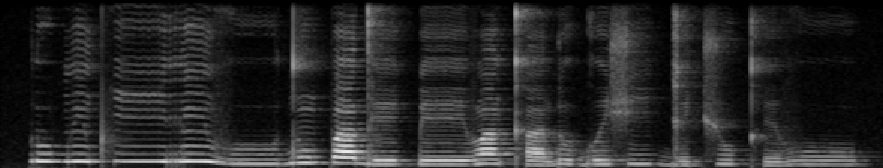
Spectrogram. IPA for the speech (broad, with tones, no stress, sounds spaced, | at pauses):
ɾ u˦ b ĩ˦ pʰ iː˦ r ĩ˦ v uː˨ d ũ˦ p a˦ d eː˨ k͡p eː˨ β ã˦ kʰ ã˨ ɗ ʊ˦˨ ɡʷ ɪ˦ ʃ i˦ ɡ ɪ˨ t͡ʃ u˦ kʰ ɪ˨ v u˦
